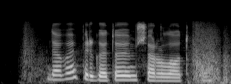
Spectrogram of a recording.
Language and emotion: Russian, neutral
